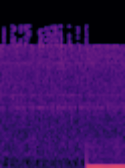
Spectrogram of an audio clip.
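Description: A telephone tone cuts in abruptly about halfway through after near-silence, then holds as a loud, steady, unbroken mid-pitched hum to the end.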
